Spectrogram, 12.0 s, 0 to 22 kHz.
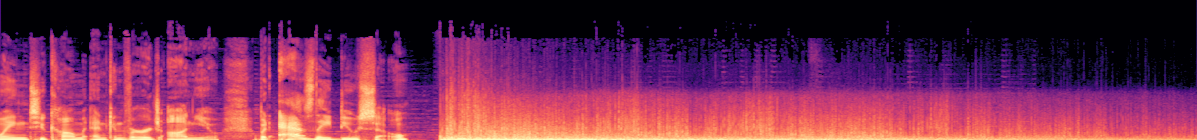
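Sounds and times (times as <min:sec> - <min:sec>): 
speech: 0:00.0 - 0:04.6
heavy roar of rumbling debris: 0:04.4 - 0:11.9
thunderous explosion shaking a ship: 0:04.4 - 0:11.9.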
